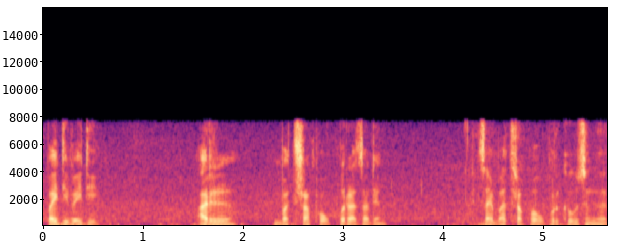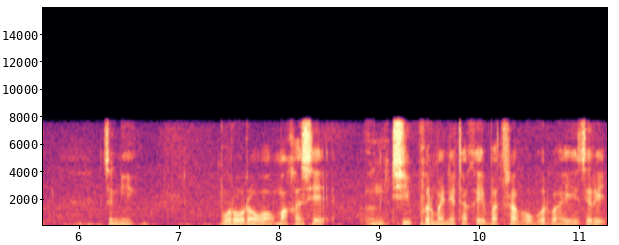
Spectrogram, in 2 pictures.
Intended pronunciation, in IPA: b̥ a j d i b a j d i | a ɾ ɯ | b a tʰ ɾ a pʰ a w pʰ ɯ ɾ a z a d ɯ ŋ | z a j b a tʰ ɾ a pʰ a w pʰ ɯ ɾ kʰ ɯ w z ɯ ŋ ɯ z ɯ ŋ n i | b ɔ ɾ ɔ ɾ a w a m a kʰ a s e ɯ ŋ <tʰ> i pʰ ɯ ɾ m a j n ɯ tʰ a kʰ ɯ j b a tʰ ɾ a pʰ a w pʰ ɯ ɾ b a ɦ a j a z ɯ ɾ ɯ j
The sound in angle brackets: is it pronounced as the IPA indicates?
yes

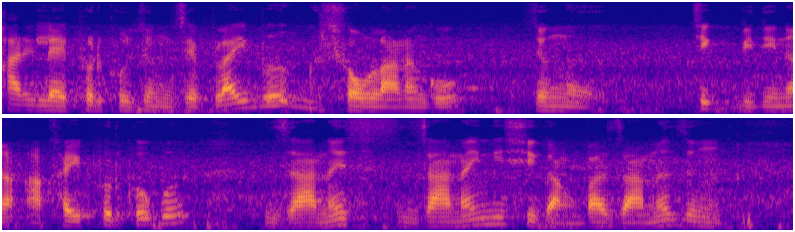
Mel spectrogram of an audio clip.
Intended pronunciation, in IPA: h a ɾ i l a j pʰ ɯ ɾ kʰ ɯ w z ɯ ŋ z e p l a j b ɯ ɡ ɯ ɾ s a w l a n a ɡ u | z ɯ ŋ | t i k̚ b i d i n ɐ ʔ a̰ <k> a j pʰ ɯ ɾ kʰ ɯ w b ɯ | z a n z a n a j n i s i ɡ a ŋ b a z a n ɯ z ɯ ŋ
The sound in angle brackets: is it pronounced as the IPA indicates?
no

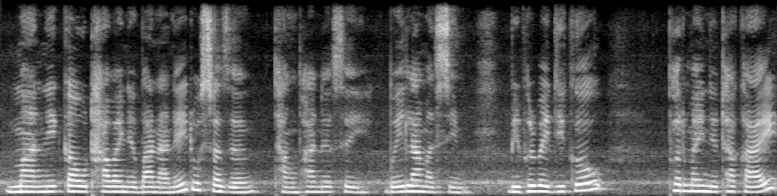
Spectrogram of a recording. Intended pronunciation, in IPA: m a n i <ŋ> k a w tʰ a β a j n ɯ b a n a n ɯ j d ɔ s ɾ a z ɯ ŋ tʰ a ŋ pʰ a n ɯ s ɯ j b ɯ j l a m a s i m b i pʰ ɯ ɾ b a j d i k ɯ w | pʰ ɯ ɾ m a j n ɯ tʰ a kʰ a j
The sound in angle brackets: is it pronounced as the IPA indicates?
no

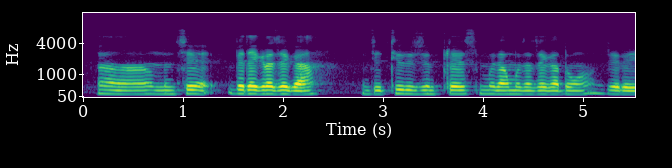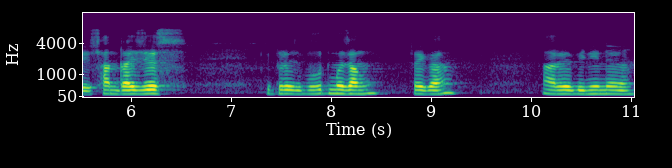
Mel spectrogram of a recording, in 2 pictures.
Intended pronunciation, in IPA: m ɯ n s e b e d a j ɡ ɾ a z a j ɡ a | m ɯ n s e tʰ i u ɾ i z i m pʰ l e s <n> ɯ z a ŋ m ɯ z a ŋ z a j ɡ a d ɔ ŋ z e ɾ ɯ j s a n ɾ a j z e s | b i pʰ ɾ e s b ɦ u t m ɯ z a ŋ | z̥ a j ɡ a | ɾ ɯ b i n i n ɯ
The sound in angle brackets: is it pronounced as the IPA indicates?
no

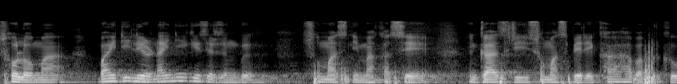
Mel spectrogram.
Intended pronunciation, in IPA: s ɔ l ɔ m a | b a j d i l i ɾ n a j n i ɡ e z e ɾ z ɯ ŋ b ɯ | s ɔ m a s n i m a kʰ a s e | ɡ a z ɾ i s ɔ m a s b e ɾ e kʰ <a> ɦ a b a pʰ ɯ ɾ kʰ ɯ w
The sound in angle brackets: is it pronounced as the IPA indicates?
yes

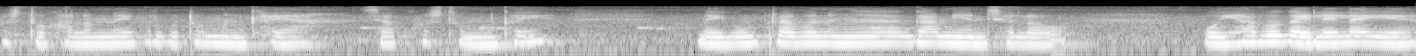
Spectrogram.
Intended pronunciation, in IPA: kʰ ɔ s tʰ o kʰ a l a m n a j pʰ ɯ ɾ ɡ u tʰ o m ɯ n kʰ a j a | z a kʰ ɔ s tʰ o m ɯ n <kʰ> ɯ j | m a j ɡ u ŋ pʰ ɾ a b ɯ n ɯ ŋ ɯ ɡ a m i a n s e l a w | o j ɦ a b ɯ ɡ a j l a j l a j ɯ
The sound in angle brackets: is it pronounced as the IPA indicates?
yes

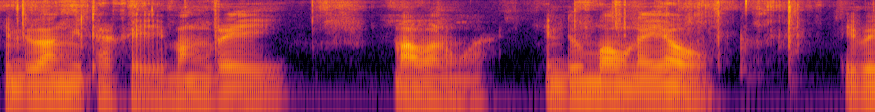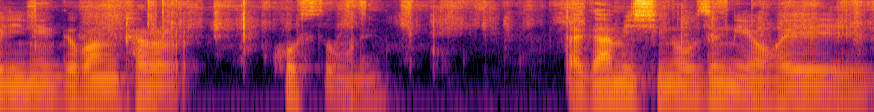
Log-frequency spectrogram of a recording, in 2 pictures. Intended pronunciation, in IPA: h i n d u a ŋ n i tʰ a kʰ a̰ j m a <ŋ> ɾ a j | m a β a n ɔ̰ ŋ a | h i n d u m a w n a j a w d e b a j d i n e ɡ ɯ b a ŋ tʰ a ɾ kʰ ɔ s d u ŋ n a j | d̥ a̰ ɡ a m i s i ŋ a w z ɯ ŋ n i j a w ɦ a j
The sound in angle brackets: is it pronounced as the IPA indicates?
yes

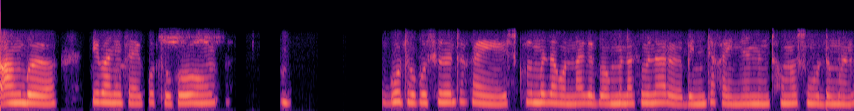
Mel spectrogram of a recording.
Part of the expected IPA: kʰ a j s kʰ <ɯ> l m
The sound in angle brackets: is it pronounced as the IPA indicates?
no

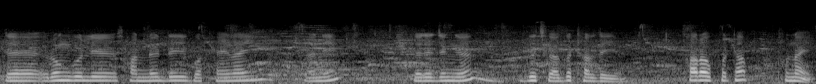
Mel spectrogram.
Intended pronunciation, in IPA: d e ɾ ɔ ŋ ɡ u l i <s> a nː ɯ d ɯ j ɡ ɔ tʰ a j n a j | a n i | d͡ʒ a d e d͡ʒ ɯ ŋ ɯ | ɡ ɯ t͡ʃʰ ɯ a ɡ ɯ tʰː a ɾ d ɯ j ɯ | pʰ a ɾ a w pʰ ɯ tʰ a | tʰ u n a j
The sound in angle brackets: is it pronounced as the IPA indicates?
yes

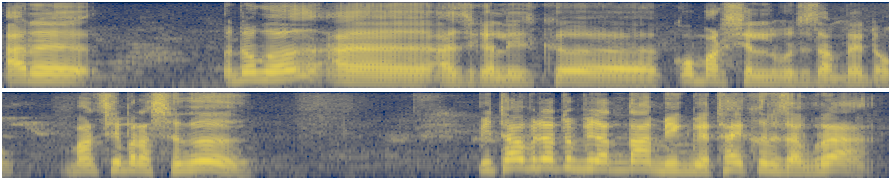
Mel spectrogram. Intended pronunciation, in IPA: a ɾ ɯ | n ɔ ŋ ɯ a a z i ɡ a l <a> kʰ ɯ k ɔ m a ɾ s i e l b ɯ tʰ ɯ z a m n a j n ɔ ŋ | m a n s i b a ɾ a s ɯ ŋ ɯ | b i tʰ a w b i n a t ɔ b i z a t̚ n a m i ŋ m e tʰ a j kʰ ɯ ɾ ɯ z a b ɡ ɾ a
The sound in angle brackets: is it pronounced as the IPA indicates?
no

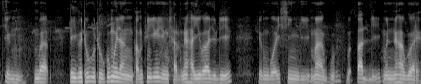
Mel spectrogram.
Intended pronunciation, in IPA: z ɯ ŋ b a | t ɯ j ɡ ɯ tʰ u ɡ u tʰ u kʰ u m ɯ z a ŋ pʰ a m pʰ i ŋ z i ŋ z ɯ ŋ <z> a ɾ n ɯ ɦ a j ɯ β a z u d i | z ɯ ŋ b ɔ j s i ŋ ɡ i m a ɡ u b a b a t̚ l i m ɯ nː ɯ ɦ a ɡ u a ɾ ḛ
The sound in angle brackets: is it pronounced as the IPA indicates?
no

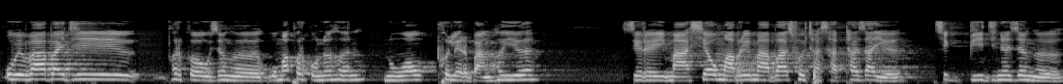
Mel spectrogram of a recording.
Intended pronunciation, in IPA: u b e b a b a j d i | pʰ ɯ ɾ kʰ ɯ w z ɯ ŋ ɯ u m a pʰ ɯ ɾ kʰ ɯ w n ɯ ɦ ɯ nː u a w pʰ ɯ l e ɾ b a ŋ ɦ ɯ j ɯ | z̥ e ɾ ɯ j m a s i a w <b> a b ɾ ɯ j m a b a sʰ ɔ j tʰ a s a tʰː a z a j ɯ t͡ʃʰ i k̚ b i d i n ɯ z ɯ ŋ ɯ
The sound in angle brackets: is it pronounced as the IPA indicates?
no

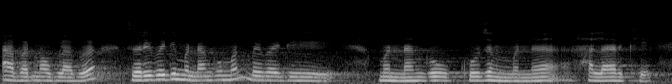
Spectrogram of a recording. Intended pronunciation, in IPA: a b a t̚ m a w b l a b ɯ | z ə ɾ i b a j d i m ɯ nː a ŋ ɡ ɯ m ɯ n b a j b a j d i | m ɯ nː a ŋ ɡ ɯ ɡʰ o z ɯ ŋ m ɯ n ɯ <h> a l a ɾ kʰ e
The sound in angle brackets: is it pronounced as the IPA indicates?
yes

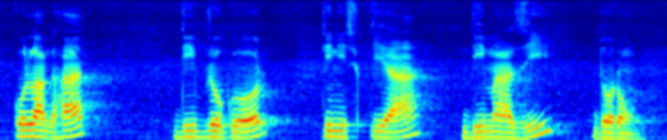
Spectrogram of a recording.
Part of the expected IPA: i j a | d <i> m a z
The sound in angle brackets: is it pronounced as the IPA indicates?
yes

